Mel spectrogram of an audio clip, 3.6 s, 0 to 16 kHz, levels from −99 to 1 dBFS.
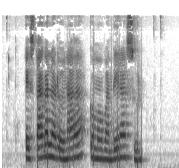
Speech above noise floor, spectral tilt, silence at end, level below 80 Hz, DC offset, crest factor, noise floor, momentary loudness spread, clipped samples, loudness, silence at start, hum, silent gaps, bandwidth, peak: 28 dB; -3 dB/octave; 0.75 s; -56 dBFS; under 0.1%; 18 dB; -49 dBFS; 8 LU; under 0.1%; -20 LUFS; 0.5 s; none; none; 12 kHz; -4 dBFS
